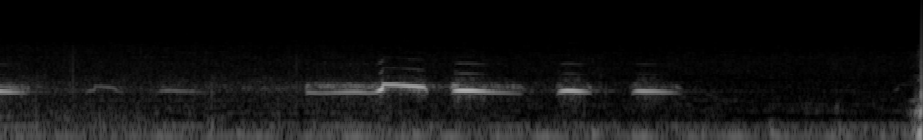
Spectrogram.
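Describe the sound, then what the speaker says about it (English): A mourning dove coos in a quiet setting, a soft series of low, hollow calls rising and falling, several close together in the middle and fading out, with no other sounds around them. "The voice of the mourning dove for me."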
